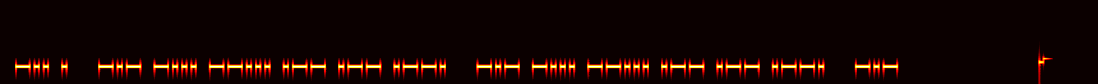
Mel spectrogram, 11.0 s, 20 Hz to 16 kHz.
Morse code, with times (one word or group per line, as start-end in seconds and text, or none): 0.2-0.7 DE
1.0-4.5 KB7WWP
4.8-8.2 KB7WWP
8.6-9.0 K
